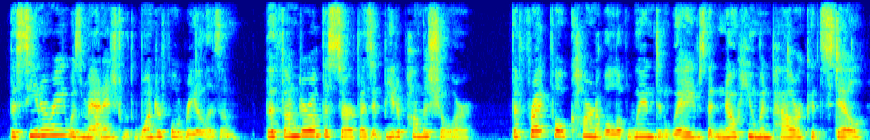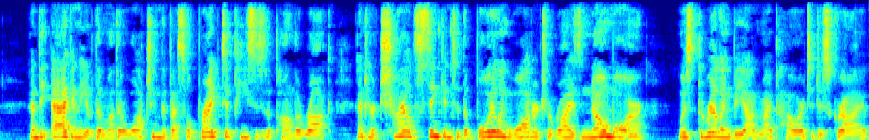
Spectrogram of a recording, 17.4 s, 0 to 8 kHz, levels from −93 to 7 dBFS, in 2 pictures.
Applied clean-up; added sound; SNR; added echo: none; none; none; none.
